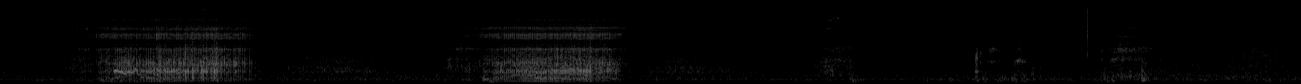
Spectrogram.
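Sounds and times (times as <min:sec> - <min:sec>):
man snoring: 0:00.7 - 0:02.6, 0:04.5 - 0:06.4.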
